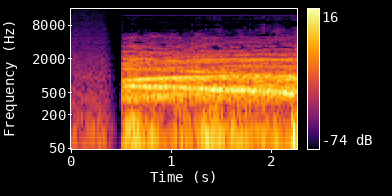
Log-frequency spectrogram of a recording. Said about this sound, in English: Israel's Iron Dome defense system fired interceptor missiles at incoming rockets over the weekend as sirens in Tel Aviv blared, and Israel's defense forces pushed forward with their campaign in the Gaza Strip.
